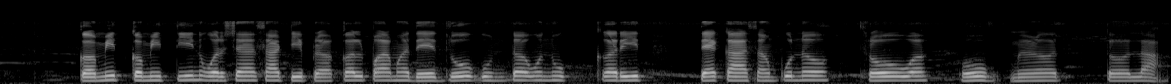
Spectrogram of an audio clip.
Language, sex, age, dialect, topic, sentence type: Marathi, male, 18-24, Southern Konkan, banking, statement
